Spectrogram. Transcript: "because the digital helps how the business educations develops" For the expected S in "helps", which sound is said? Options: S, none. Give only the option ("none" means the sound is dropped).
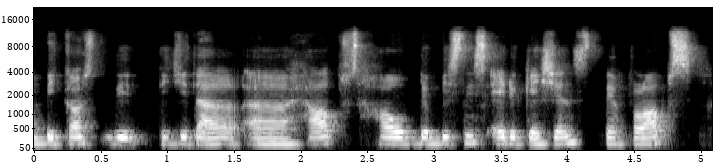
S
